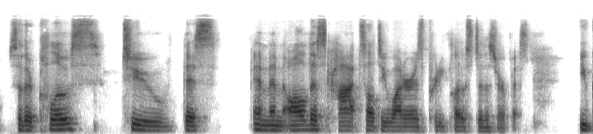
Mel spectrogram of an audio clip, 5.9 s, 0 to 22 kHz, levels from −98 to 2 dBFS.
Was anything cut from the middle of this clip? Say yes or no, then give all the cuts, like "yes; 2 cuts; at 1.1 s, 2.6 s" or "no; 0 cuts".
yes; 1 cut; at 3.3 s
